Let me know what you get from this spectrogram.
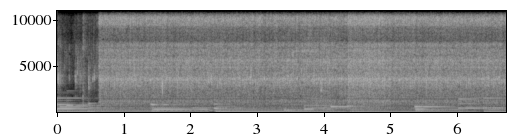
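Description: Vegetables sizzling as they fry in a hot pan, the sizzle coming in suddenly and loudly about half a second in and holding steady. Background music plays under it.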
